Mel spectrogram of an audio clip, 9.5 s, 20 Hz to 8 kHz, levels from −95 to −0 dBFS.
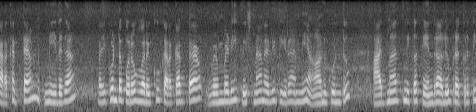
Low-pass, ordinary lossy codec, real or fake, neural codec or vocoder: none; none; fake; codec, 16 kHz, 8 kbps, FunCodec, trained on Chinese and English, 25 frames a second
